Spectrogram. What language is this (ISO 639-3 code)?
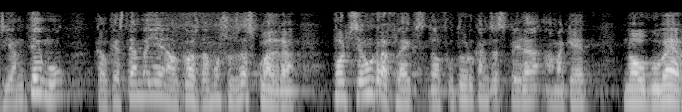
cat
